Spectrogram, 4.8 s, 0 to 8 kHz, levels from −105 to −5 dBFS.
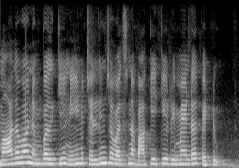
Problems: none marked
